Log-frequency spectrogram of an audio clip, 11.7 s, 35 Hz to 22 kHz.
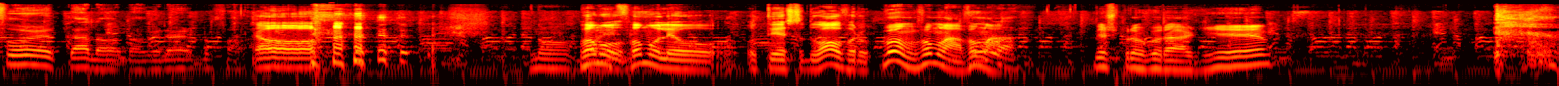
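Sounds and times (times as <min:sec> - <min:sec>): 
speech: 0:00.0 - 0:09.8
laughter: 0:02.0 - 0:03.6
harsh cough into the microphone: 0:11.2 - 0:11.6.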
